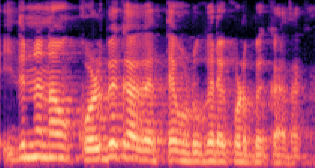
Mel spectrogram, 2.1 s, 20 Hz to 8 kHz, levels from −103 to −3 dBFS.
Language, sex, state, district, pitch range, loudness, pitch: Kannada, male, Karnataka, Shimoga, 150-210 Hz, -15 LUFS, 170 Hz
